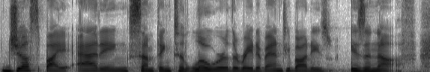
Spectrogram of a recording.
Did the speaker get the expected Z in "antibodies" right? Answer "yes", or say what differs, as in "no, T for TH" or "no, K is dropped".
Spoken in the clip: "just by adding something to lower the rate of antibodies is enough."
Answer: yes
